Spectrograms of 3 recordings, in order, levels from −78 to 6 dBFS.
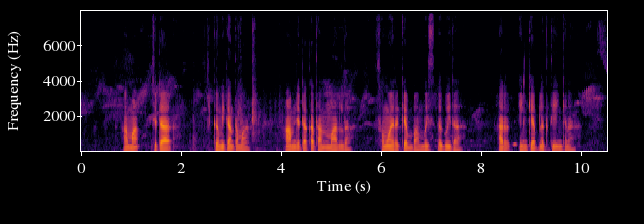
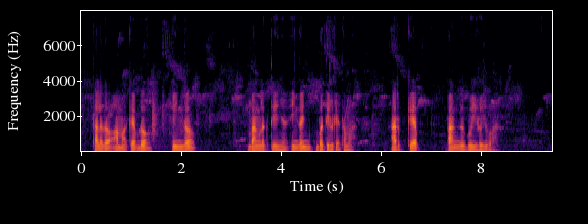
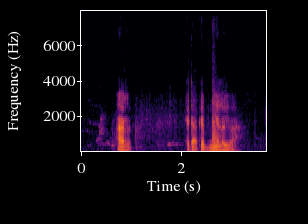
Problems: none marked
